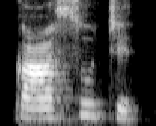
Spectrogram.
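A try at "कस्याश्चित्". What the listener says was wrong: Uttamam. Very good. Uttamam. Very good.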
